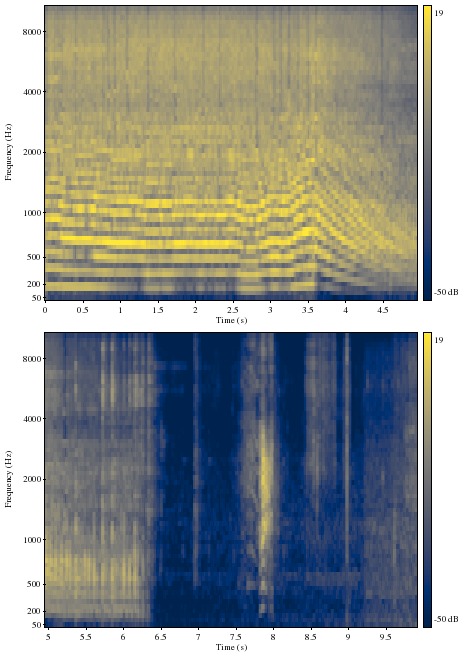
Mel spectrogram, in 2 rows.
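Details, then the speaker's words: Jonsered 510 chainsaw after carb work and revival, cold start: clean even two-stroke buzz, then revs drop smoothly as choke shuts it off; runs fine and starts easily. "you guys are seeing it run but that it seems like it runs fine and carb actually seems to do quite well it starts really easy now"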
